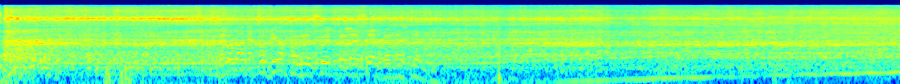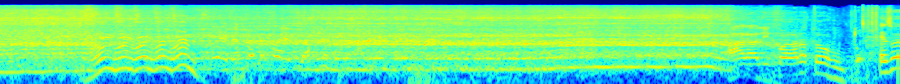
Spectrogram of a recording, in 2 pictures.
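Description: Countertop blender running, blending a thick pancake batter of oats, banana and almond milk. The motor's pitch climbs steadily through the second half, then it cuts off near the end.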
